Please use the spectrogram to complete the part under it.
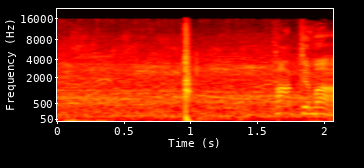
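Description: A bat cracks sharply against a ball.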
